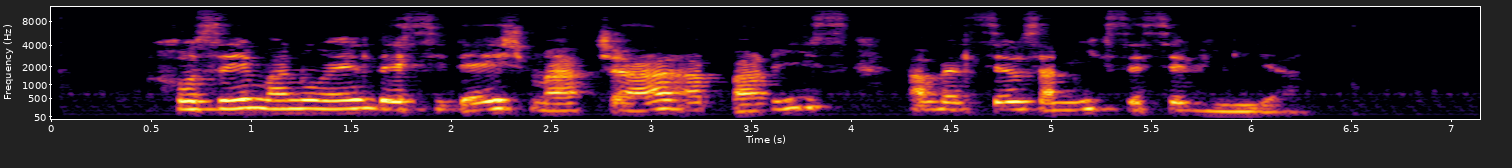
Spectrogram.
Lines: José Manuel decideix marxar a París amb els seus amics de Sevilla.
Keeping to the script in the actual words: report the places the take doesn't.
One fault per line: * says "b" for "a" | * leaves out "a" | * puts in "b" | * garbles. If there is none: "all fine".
all fine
